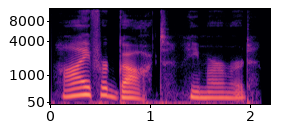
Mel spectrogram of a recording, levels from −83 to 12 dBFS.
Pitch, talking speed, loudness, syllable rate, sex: 175 Hz, 110 wpm, -18 LUFS, 3.9 syllables/s, female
